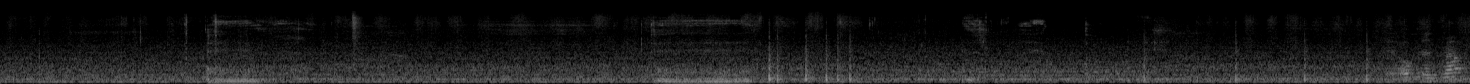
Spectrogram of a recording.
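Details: Sleeping black Labrador dog: two low, rough snoring breaths with quiet room noise between them; snoring.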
